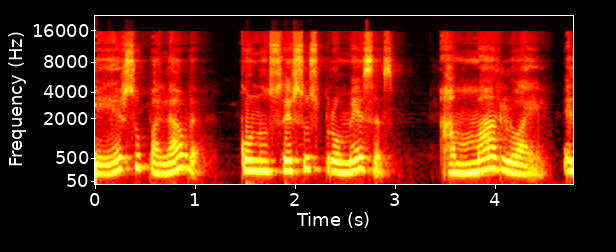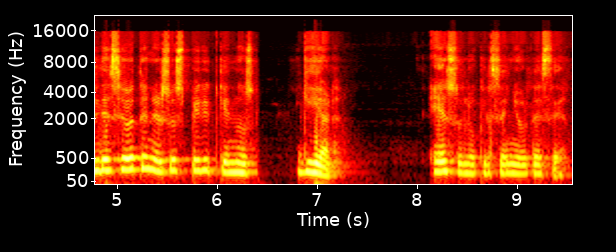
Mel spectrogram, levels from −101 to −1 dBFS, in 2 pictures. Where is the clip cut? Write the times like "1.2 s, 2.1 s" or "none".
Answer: 4.6 s, 6.0 s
